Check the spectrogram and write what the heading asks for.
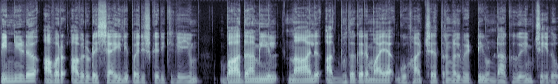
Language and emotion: Malayalam, neutral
